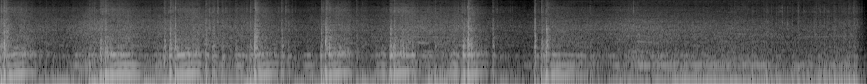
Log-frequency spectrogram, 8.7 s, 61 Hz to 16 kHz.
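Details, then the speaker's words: 1997 Jaguar XJ6 X300 XJ Sport 3.2 5-speed manual, after replacing the crankshaft position sensor: pulls away and revs in even swells that rise and fall cleanly with the throttle, no misfire or stumble; normal running. "and as for the Jag well I gave my Ms the privilege of driving her home plays like a kitten"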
